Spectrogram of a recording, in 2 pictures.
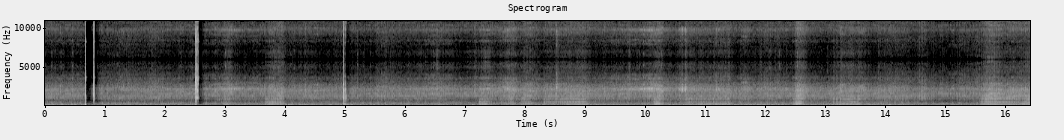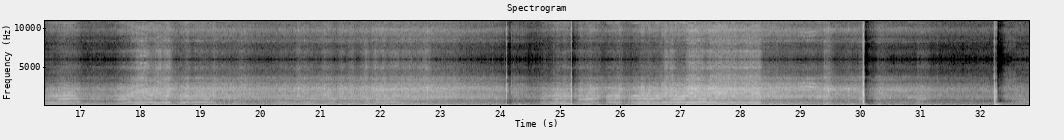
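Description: GasGas dirt bike engine running at low revs for about the first half, with a few sharp knocks in the first five seconds, then revving up and down repeatedly and much louder through the second half as the bike is ridden along a wooded trail.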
